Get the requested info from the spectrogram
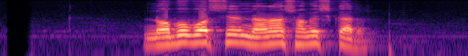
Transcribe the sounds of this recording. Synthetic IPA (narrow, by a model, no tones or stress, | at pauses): nɔbobɔɾʃeɾnanaʃɔŋoʃkaɾ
